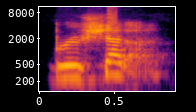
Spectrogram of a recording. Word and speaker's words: bruschetta: your your word is bruschetta bruschetta um bruschetta bruschetta um the language of origin uh bruschetta is italian from latin michelle is there any alternate pronunciations uh yes it can be bruschetta or bruschetta rashad am i pronouncing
